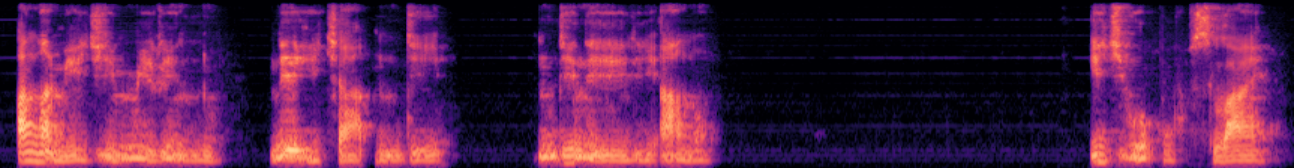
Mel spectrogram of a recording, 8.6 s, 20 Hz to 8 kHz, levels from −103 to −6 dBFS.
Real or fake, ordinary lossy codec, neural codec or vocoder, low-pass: fake; none; vocoder, 22.05 kHz, 80 mel bands, HiFi-GAN; 7.2 kHz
